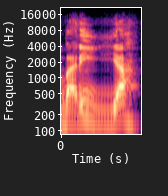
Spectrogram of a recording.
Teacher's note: جب ہم نے اس کے اوپر وقف کرنا ہے تو یہ تا گر جائے گی اور ہا باقی رہے گی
